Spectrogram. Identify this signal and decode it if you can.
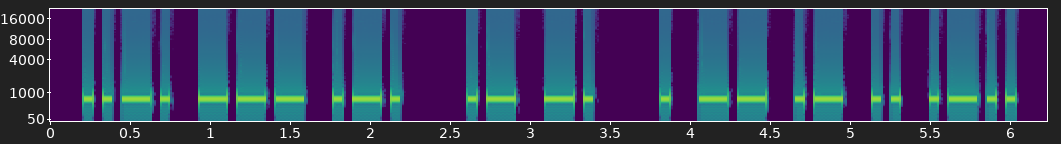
Morse code, heard as a keyed tone, about 20 wpm, 700 Hz. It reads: FOR AN EMAIL
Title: Sentences with 7-Word Phrases - 20wpm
